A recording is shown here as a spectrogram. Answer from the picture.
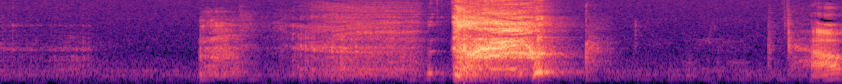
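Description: A man clearing his throat: a short rasp about a second in, then a loud, harsh cough-like clearing for about half a second.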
